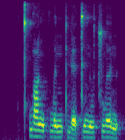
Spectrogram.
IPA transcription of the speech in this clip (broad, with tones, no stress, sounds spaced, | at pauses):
t̪ʰ w ɑ˥˩ ŋ k w ə˧˥ n t̪ ɥ ɛ̰˨˩ t̪ y˥˩ n u˧˥ t͡s w ə˥˩ n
